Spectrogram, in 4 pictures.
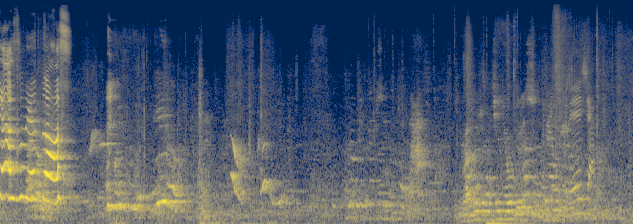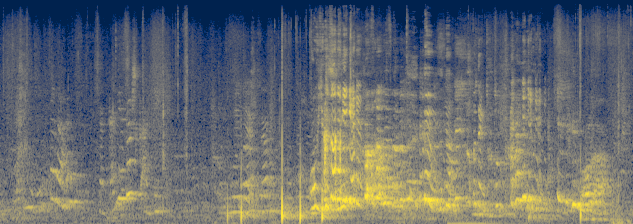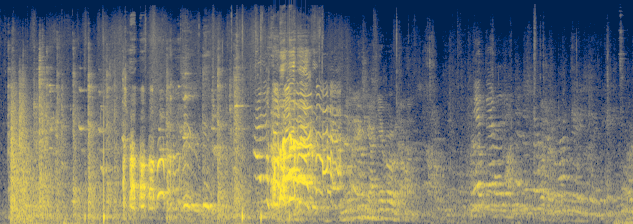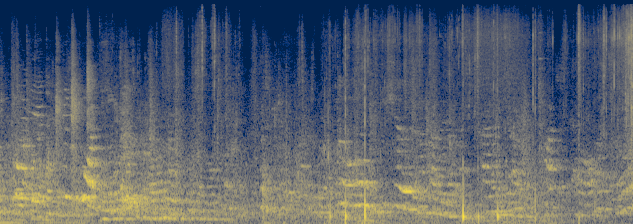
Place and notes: Szreniawa, National Museum of Farming, horse stall - feeding a horse
feeding a horse at its stall. a few snaps of its jaw and chewing are audible. kids excited about the presence of the animal as well as its behavior. as i was holding the recorder right in front of the horse muzzle they though i was interviewing the animal.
